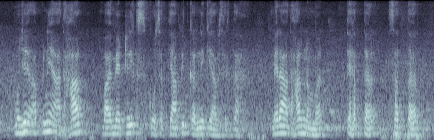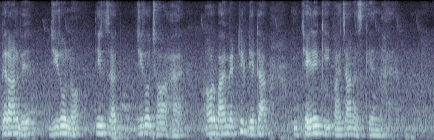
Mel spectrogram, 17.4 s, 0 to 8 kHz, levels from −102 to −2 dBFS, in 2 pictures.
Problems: constant background noise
